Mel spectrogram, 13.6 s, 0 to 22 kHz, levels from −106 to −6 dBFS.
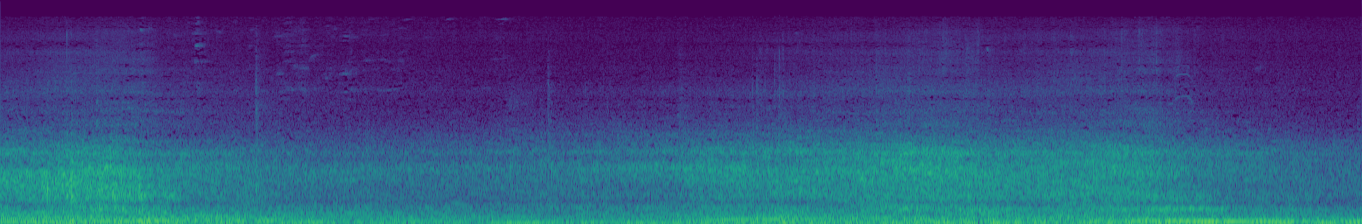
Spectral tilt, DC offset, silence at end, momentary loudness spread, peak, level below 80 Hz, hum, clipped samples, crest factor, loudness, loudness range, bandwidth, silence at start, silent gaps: -8 dB/octave; under 0.1%; 0 s; 12 LU; -24 dBFS; -44 dBFS; none; under 0.1%; 16 dB; -44 LUFS; 8 LU; 13.5 kHz; 0 s; none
